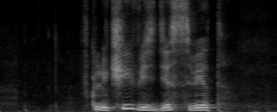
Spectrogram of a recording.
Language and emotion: Russian, neutral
